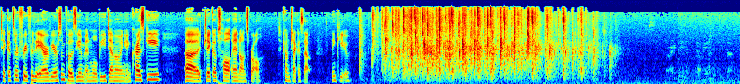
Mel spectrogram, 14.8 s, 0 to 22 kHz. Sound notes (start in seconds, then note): 7.2 audience applauds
